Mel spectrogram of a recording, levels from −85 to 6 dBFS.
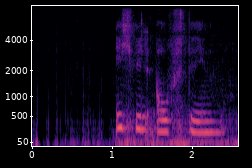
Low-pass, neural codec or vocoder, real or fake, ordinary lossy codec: none; codec, 16 kHz, 4.8 kbps, FACodec; fake; none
